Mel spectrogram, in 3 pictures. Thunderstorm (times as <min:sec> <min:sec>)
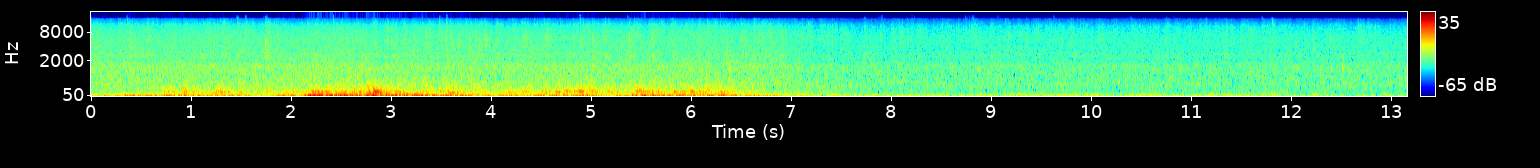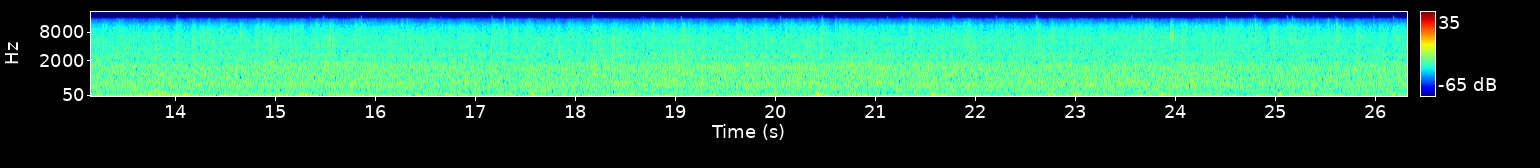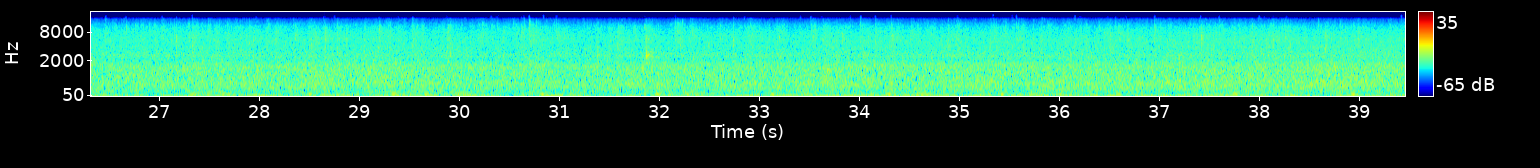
0:00.3 0:07.3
